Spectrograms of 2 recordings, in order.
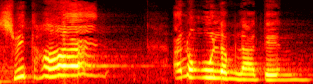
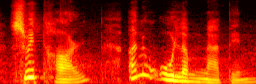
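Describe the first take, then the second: First: High, loud call to a spouse; "sweetheart" sung out high and loud, then easing; calling from afar. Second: Quiet endearment, no calling out; spoken up close. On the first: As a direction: call out across ten steps. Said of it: "Sampung hakbang". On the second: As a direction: ask it gently at arm's length. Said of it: "Hindi na ako magsasalita sa malayo". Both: Acted.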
